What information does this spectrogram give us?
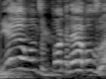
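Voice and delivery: very high, fast, squeaky squeal; screaming baby. Retold or imitated. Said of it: "his face was just screaming".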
